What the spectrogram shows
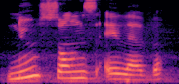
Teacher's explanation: élève begins with a vowel, so we'll form a liaison between sommes and élèves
